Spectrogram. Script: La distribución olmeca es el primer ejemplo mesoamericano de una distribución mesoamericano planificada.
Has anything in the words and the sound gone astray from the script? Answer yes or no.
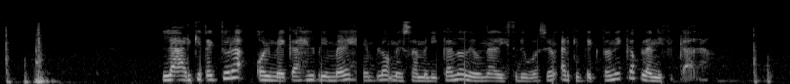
yes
